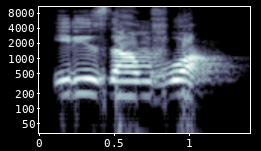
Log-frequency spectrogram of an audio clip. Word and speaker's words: ils envoient: Z n'est pas émué ça doit être prononcé ils envoi c'est comme ça nous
